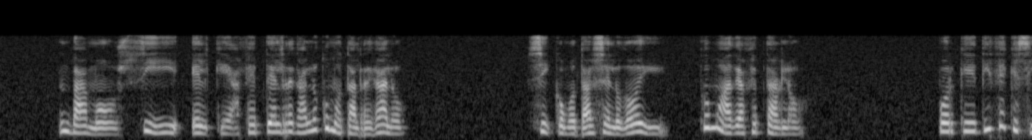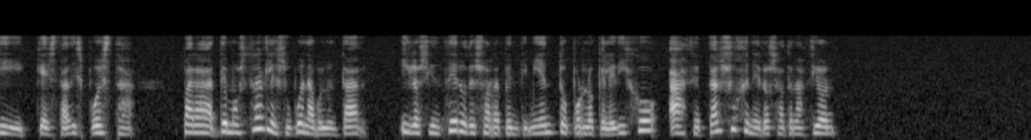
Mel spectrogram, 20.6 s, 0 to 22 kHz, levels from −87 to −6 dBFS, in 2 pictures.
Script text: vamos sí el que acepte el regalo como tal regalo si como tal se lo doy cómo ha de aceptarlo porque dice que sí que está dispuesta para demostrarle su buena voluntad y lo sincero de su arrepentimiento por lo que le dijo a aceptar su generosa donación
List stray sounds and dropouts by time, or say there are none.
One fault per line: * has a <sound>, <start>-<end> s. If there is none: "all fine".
all fine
